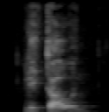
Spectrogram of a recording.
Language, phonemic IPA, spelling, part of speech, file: Dutch, /ˈlitɑu̯ə(n)/, Litouwen, proper noun, Nl-Litouwen.ogg
- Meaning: Lithuania (a country in northeastern Europe)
